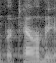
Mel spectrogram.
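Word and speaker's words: Viterbi: algorithm behind cell phones I think it's pronounced the vertebra B algorithm which deals with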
